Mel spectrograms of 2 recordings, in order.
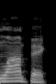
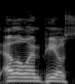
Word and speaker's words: Lompoc: i believe you're from lompic am i i don't know if i'm pronounced that correctly love pokemon pork lom poke okay uh for everyone listen it's lon poc you you pronounce that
